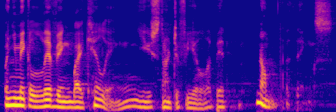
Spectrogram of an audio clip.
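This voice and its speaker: A man playing a courteous, flirtatious assassin in an intimate ASMR roleplay, smitten and slightly sheepish, speaking softly and formally with hesitant pauses. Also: on the low side, expressive. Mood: calm, confessional. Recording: long reverb, music behind.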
